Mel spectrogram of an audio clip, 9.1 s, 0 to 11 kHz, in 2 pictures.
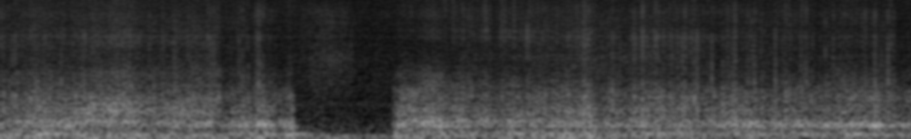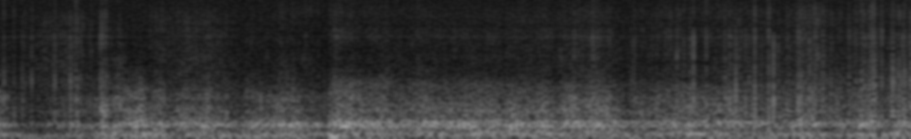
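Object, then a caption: Foam microphone windscreen. Long nails slowly scratch and rub a pink foam windscreen on a condenser microphone, producing a steady, dense low rustling with a faint hum near 200 Hz. The texture briefly drops out just before two seconds and softens again around five seconds before resuming.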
